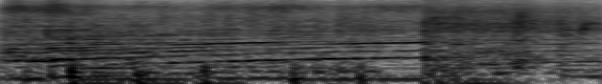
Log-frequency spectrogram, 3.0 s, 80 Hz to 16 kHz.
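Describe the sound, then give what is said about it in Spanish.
A high-revving Formula 1 engine screams as Fernando Alonso drives his new team's 2022 car at Jerez in private Pirelli tyre tests, its pitch climbing steadily before a sharp gear change drops it and it begins rising again. Loud and continuous, with no voices. “Fernando Alonso ha rodado en Jerez, lo ha hecho con su nueva escudería, pero no en su nuevo coche. Es el monoplaza del año pasado y es la segunda vez que se sube a él.”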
